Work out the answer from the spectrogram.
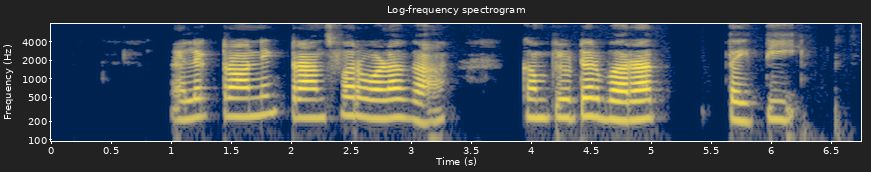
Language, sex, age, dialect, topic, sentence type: Kannada, male, 31-35, Central, banking, statement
